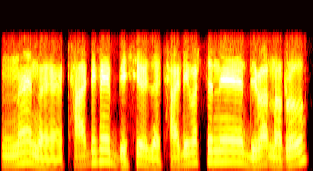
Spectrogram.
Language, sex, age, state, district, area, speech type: Assamese, male, 18-30, Assam, Barpeta, rural, conversation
